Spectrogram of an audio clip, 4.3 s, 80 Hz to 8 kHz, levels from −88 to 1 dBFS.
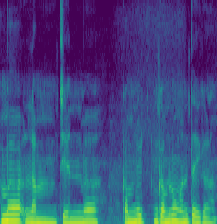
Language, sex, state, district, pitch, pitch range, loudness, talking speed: Wancho, female, Arunachal Pradesh, Longding, 195 Hz, 175-210 Hz, -15 LUFS, 95 wpm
